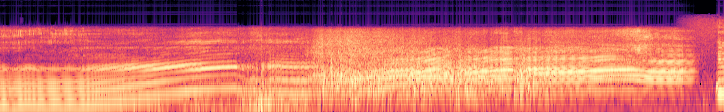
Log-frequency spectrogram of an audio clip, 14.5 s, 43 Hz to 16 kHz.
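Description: Kawasaki ZX-6R sport bike with aftermarket exhaust pulling away, its engine pitch climbing steadily for about five seconds. After a brief break, a motorcycle engine climbs again through a long pull with a rushing noise under it, cutting off just before the end.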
